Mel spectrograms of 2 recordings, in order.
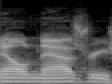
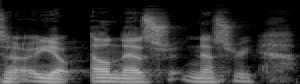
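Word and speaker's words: En-Nesyri: Like, it's great buildup from Sevilla and an El Nasri shot. Is that how you say his name? It's not, probably not. How you say it. It's El Nesri.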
